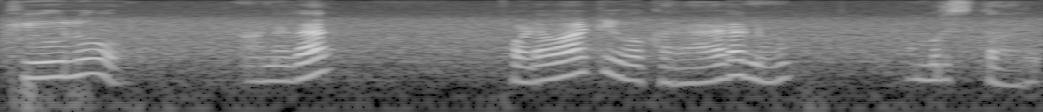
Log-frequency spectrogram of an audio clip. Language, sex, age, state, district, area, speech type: Telugu, female, 18-30, Andhra Pradesh, Visakhapatnam, rural, spontaneous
